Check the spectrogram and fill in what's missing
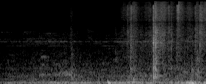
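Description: A pigeon beating its wings in short bursts as it is lifted by hand, close and fairly loud flapping over a low background hum, with no voices.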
